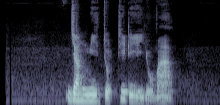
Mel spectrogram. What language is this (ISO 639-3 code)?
tha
